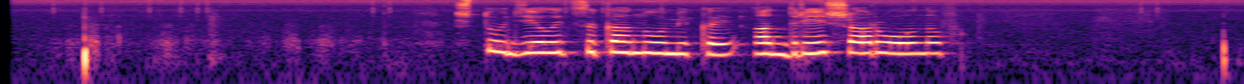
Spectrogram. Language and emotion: Russian, sad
